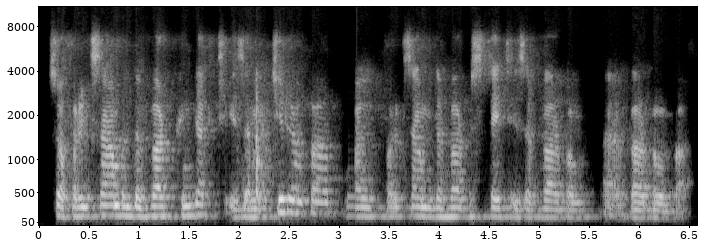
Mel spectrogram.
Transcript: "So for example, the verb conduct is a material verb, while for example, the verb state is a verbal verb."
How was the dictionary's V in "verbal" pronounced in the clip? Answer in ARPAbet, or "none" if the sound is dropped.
V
